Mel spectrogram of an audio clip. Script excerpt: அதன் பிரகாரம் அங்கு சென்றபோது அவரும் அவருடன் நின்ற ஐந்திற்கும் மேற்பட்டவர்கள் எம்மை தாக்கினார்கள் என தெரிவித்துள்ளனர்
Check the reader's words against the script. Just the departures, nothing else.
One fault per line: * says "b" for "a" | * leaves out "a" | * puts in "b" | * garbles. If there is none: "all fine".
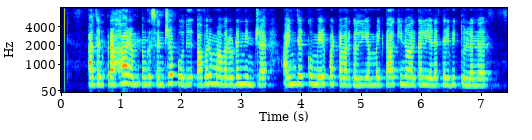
all fine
